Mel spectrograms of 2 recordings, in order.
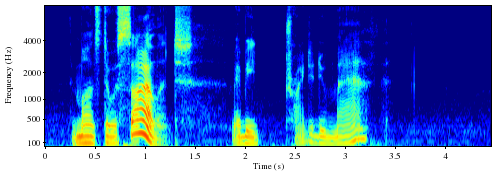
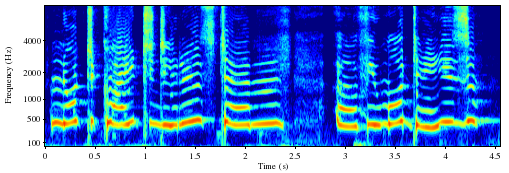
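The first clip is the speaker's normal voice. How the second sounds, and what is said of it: High falsetto voice. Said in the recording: “He called out in falsetto”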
